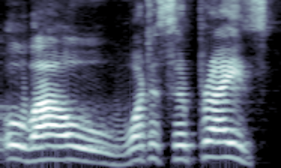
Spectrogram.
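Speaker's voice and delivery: drawn-out, wide-eyed amazement; surprise. Shown as a demonstration. Teacher showing students how to express surprise, amazed. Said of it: "हैरानी तो दिखाएंगे ना".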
